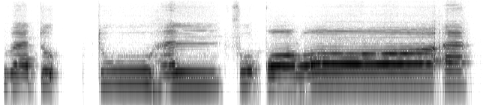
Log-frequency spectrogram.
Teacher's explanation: را کے بعد الف اس کے اوپر بڑی مد آ رہی ہے تو اس کو ہم نے کھنچاؤ دینا ہے، لمبا ادا کرنا ہے، اور بڑی مد کو جو لمبا ادا کرنا ہے وہ کم از کم 3 الف کی مقدار ہوگا۔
